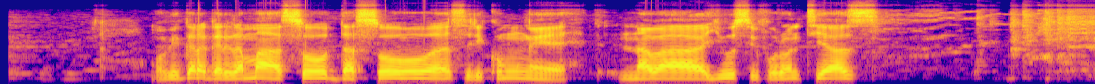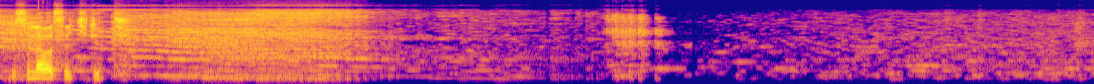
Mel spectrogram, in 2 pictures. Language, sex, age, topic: Kinyarwanda, male, 25-35, government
